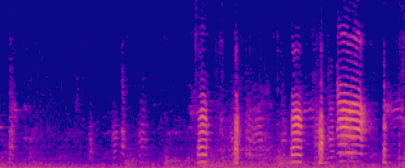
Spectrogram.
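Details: Zebra finches, a large English zebra finch pair of a grey male and a fawn female, give short, nasal, trumpet-like beeps, several in quick succession.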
